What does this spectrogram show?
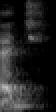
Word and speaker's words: edge: कुछ ऐसी चीज़ें जैसे एक वर्ड आता है AEDGE, एज, तो इसमें भी डी प्रोनाउंस नहीं करते हैं, ठीक है।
